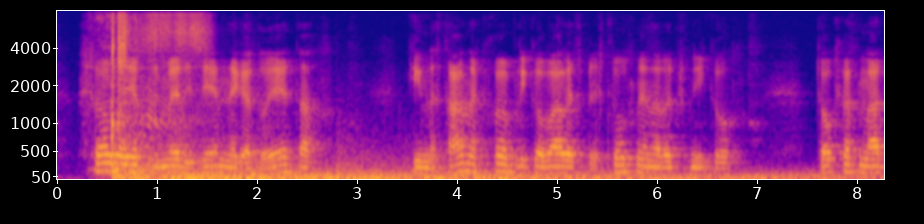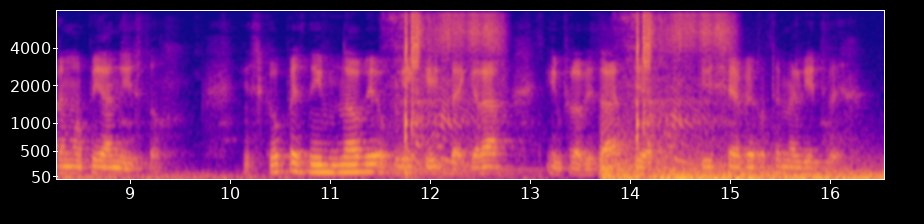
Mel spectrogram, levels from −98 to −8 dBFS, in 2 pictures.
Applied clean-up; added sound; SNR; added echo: none; Bicycle + Thunder; -1 dB; none.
